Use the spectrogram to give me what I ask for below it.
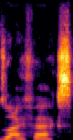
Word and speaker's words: Xyphax: You had this world Zyfax in it. Zyfax, am I pronouncing it right? XYPHAX. Okay. Yeah. So I was thinking with a Z, but it's two X's, huh?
